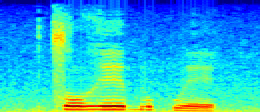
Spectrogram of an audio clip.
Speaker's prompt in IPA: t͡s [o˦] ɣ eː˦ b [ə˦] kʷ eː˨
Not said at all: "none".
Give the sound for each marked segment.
o˦, ʊ˦

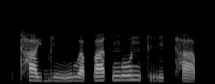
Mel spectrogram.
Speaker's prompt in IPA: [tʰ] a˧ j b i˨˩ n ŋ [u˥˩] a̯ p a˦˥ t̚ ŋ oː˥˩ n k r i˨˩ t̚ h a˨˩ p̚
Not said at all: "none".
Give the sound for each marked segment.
tʰ, u˨˩

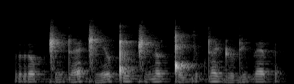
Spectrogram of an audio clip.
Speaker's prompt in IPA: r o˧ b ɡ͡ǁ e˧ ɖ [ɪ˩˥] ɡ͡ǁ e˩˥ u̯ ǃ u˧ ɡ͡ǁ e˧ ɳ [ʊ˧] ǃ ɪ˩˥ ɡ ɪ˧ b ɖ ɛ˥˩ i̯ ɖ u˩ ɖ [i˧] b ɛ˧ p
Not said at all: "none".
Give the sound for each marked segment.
ɛ˩˥, ʊ˧, i˧

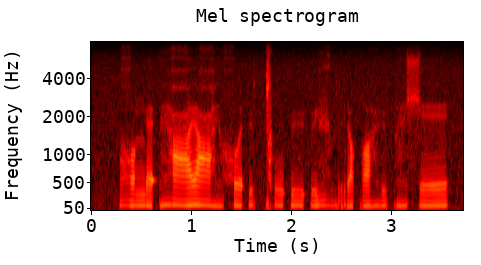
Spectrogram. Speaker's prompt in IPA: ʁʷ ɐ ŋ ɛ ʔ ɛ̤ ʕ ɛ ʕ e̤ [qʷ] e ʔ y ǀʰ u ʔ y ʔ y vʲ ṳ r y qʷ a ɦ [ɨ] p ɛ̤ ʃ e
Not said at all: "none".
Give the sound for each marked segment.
χʷ, y

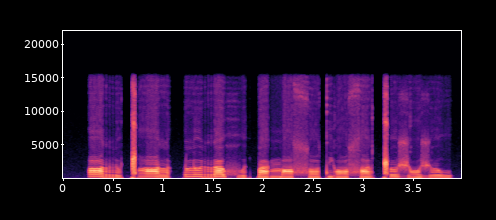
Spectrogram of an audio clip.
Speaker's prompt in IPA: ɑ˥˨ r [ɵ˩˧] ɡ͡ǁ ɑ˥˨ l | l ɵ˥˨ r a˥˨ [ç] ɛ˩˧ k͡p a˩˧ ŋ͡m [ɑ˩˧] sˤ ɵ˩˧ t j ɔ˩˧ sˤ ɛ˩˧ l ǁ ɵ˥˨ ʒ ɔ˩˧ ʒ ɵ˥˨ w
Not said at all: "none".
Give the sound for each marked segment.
ɵ˩˧, xʷ, ɑ˩˧

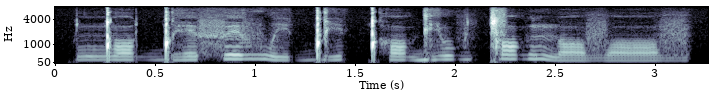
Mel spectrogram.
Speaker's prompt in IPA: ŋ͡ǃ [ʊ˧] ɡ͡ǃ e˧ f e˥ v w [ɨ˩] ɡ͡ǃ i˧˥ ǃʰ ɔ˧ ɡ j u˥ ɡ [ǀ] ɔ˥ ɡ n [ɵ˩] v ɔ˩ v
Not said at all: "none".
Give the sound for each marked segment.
ɔ˧, i˩, ǀ, ɔ˩

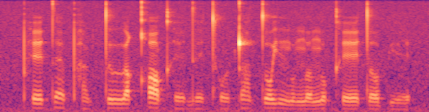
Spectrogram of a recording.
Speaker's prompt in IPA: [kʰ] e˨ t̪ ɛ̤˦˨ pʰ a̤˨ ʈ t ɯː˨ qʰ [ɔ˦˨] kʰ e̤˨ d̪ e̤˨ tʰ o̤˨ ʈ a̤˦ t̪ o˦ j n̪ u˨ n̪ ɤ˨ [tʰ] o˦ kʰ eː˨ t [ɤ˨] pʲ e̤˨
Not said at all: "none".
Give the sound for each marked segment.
pʰ, ɔ˦˨, n̪, ɤ˨

